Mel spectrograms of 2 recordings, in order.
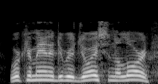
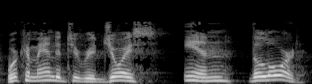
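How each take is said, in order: First: We're commanded to rejoice in the Lord said higher and louder; preaching emphasis. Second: Said in the usual way. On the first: Shown as a demonstration. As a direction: drive it home to the congregation. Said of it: "repeated with force". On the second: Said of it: "preaching builds".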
